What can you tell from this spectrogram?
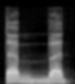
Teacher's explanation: با پر شد ہے تو اس کو خوب جماؤ کے ساتھ ادا کریں گے، کیونکہ جو بھی حرف مشدد ہوتا ہے اس کو خوب جماؤ کے ساتھ ادا کرتے ہیں۔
